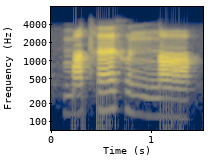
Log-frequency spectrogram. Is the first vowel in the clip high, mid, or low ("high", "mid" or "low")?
low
